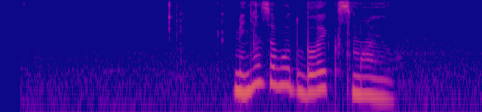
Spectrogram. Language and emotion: Russian, neutral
